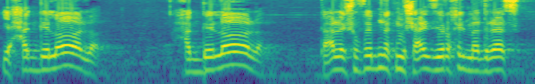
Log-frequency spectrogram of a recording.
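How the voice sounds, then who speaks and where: A woman's voice: a little high, racing, mellow, lightly acted. A woman voicing a doting but nagging mother in a cartoon, coaxing her son awake in an Egyptian Arabic accent. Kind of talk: cartoon voice acting.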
